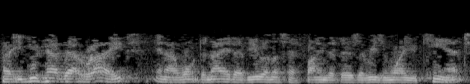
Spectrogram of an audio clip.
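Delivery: usual speaking voice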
